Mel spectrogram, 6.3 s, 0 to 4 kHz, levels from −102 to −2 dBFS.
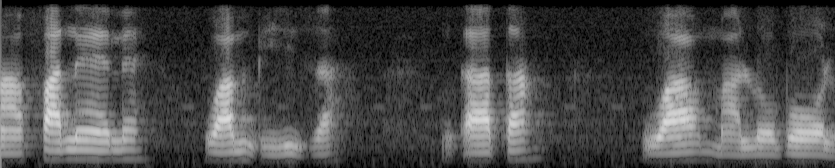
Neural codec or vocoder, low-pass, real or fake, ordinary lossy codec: none; 3.6 kHz; real; none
